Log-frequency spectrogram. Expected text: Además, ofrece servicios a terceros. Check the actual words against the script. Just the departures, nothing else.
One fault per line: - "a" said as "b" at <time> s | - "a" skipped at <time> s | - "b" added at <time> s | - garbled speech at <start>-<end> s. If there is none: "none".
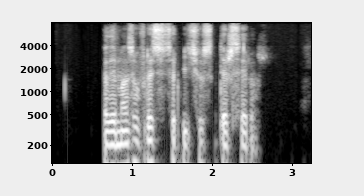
- "a" skipped at 2.0 s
